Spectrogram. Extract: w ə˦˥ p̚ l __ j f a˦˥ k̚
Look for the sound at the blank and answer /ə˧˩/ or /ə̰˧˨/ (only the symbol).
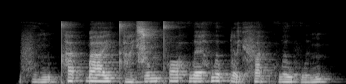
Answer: ə̰˧˨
